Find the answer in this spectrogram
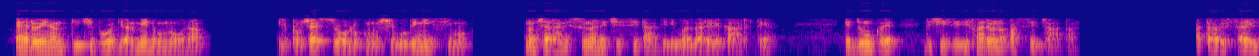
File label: story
